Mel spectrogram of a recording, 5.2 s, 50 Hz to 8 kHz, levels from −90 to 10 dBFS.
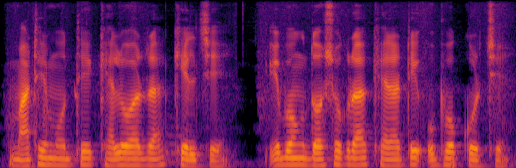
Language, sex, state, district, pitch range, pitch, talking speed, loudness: Bengali, male, West Bengal, Alipurduar, 105-115 Hz, 110 Hz, 105 wpm, -20 LUFS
